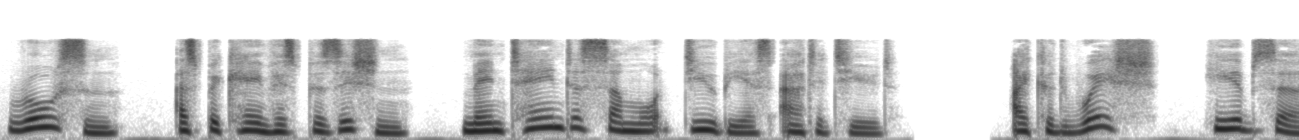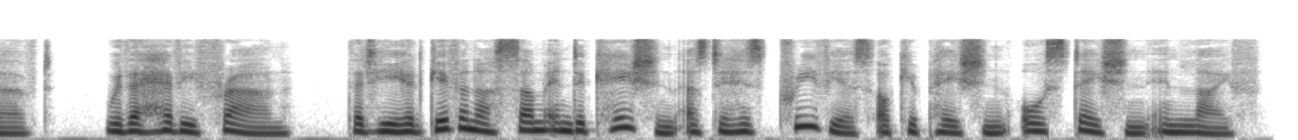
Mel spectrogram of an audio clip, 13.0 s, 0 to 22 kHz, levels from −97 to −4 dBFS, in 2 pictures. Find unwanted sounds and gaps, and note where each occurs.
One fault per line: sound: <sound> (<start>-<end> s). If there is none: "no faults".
no faults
